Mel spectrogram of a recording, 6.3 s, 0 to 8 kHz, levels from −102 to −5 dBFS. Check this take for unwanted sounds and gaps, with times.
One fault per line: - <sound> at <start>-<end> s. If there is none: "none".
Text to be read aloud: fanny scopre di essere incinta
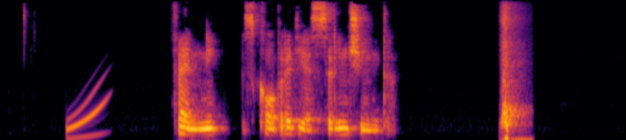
- chirp at 0.7-1.1 s
- whoosh at 5.0-5.3 s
